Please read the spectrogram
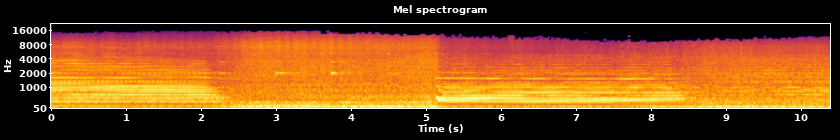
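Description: Diesel freight locomotive's multi-chime air horn sounding two long blasts, the second starting about five seconds in, over the steady rumble of the passing train.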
